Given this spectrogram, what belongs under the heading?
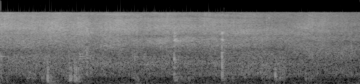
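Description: Scallops being stir-fried in a wok with a seasoning sauce of cornstarch, soy sauce, sugar and sesame oil, with a steady sizzle and several sharp scraping stirs of the spatula.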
